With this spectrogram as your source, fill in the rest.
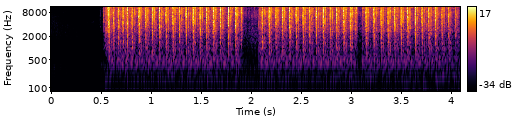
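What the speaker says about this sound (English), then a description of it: "MG-42 machine gun." A World War II MG-42 machine gun fires long, rapid bursts, a dense ripping roar broken by two brief pauses.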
